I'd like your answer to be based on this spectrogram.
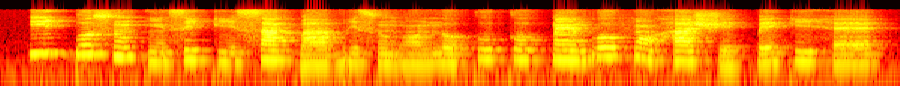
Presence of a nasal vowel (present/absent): present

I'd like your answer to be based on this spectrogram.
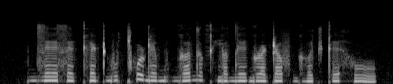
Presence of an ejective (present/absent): present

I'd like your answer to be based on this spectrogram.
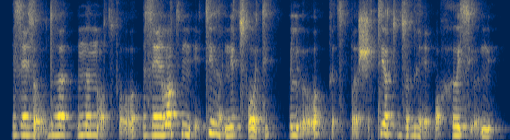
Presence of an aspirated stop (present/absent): absent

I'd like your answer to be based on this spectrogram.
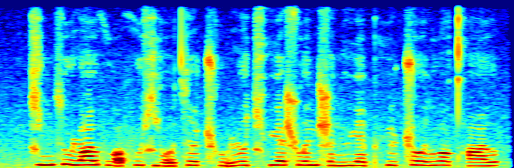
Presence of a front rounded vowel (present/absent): present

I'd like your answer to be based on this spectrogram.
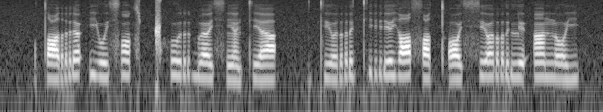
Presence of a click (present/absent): present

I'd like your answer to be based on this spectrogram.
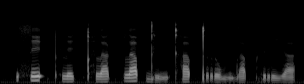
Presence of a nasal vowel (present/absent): absent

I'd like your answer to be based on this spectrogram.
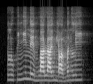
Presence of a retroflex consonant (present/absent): present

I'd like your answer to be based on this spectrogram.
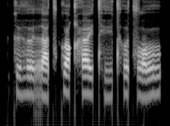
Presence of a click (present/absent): absent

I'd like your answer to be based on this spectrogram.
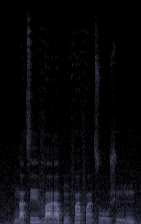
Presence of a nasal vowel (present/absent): present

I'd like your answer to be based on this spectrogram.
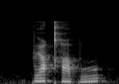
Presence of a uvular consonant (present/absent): present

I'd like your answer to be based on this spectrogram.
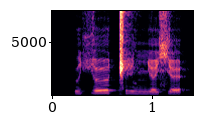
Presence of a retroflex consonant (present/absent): absent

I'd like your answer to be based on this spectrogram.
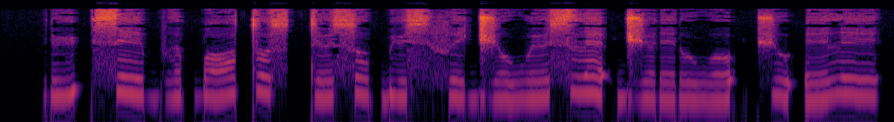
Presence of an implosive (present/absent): present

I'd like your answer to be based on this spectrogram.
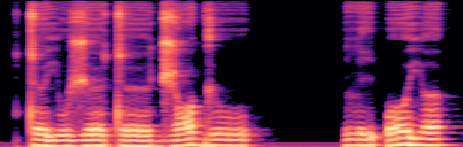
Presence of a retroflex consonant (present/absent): absent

